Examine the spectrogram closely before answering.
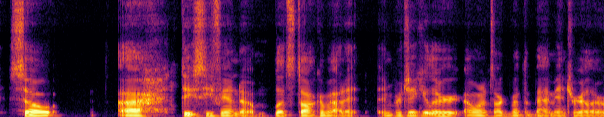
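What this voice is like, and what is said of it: Strained, slightly off-sounding voice. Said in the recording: “I sound a little bit weird ... merciless on my voice ... screaming at the top of my lungs ... my voice sounds a little bit off”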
